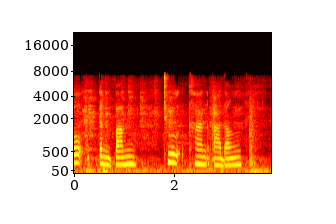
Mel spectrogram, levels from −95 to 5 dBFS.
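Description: A speech clip carried over a Bluetooth mSBC headset link, with nothing technically wrong with it.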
